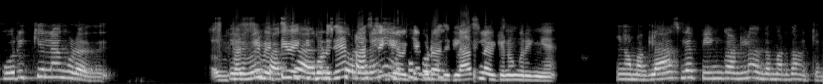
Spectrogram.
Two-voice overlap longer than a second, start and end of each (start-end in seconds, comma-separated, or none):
2.7-4.5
